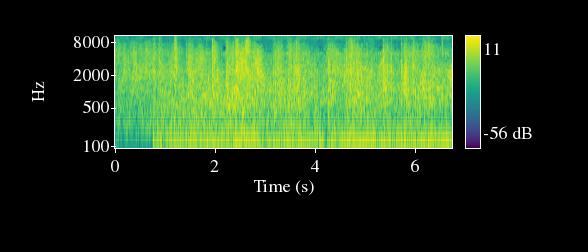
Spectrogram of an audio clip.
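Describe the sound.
Recorded bomb explosions play as a dense, continuous roar with heavy low rumble. The sound stays loud and unbroken after a brief quieter start, with no separate blasts standing out.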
